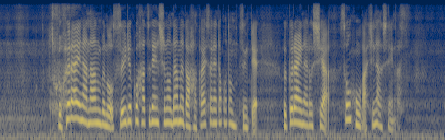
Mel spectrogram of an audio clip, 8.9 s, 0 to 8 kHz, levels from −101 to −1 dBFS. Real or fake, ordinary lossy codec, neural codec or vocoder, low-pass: fake; none; autoencoder, 22.05 kHz, a latent of 192 numbers a frame, VITS, trained on many speakers; 7.2 kHz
